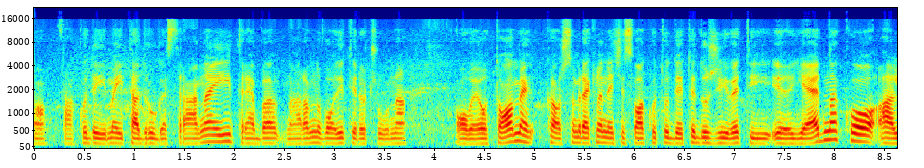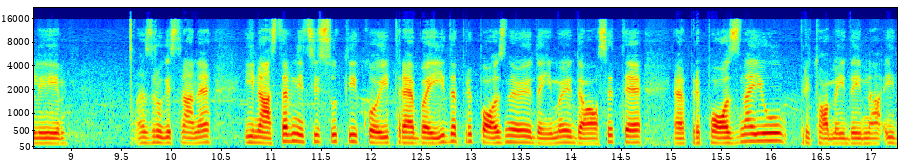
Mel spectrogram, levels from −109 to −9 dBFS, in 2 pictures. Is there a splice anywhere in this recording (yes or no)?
no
